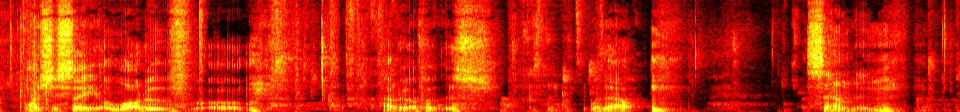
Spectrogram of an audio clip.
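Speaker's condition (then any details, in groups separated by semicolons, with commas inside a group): Spastic quadriplegic cerebral palsy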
